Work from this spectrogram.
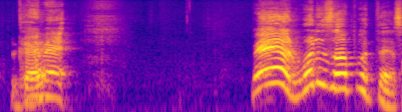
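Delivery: hiccuping, slightly high-pitched talk. Breaking off from running the game, annoyed: having the hiccups. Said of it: "I got the hiccups now".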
